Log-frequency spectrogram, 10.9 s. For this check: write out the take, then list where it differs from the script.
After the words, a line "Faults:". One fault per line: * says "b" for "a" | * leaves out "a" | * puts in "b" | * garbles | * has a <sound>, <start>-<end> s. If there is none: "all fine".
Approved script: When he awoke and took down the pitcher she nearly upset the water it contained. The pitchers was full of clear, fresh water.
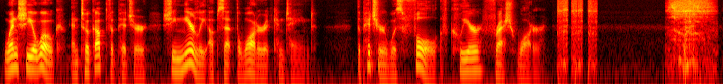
When she awoke and took up the pitcher she nearly upset the water it contained. The pitcher was full of clear, fresh water.
Faults:
* says "she" for "he"
* says "up" for "down"
* says "pitcher" for "pitchers"
* has a laugh, 8.4-9.0 s
* has a sniff, 10.0-10.8 s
